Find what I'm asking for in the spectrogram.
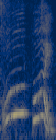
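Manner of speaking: high squeal of surprise; surprised. Real, not acted. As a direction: yelp it, caught off guard. Reacts to card jumping out.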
